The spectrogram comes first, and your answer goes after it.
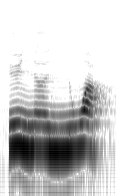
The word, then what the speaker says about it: noix: Et parfois, en fin de mot, X s'écrit mais ne se prononce pas. On dit que X est muet. Exemple, une noix.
